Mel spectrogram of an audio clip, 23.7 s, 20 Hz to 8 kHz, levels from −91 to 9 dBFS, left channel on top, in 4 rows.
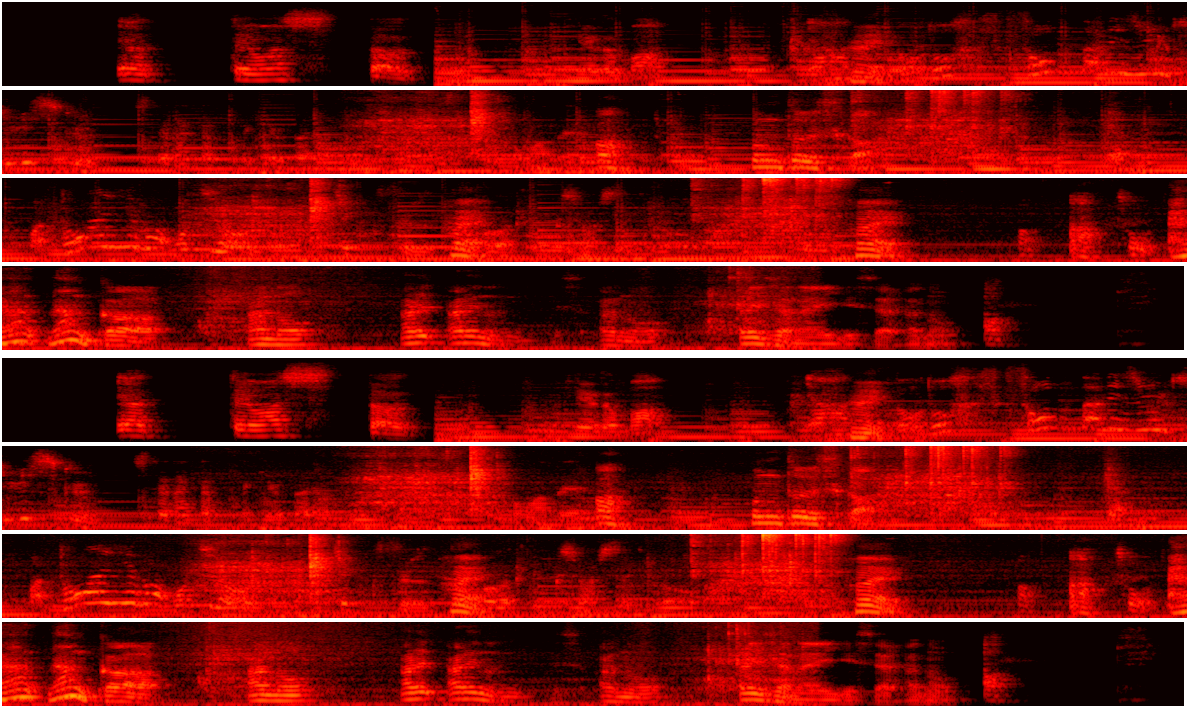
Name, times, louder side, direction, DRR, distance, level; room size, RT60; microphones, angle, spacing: voice 1, 1.1-2.1 2.8-3.3 4.0-8.0 8.4-8.9 10.8-11.0 11.4-11.6 12.0-13.2 13.5-15.3 16.9-17.0 17.4-17.6 22.7-22.8 23.4-23.5, right 2 dB, 75° right, 1.1 m, -52 dB
sound 1, 2.2-16.3, left 3 dB, 85° left, 0.7 m, -53 dB
sound 2, 6.9-21.9, right 5 dB, 55° right, 0.8 m, -48 dB
voice 2, 9.7-10.3 14.1-14.3 16.1-16.4 17.2-17.3 17.7-18.6 19.0-19.3 19.8-21.1 21.5-22.5, right 2 dB, 15° right, 0.4 m, -44 dB
4.2 x 3.2 x 2.3 m
head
